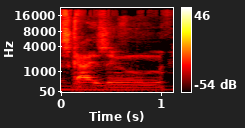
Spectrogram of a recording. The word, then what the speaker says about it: Skyzum: schism spelled skyzwim uh it's pronounced schism but i've heard sky zoom and a bunch of other pronounces so whatever you want to pronounce it as that's fine um so pretty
